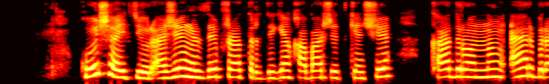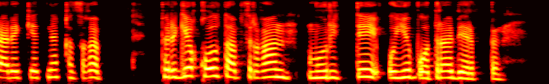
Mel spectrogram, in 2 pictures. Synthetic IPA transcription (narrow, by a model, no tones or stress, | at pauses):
qʰo̞jʃɑjt̪ewɾæʒe̞ŋɪzd̪e̞pʒɑt̪əɾd̪e̞ɡʲe̞ɴχɑbɑɾʒe̞t̪kʲe̞nʃe̞ | kʰad̪ro̞nːəɴæɾbɪɾæɾe̞kʲe̞t̪ɪne̞qʰəzəʁəp̚ː | ɪɾɡʲe̞qʰo̞lˠt̪ʰɑpsəɾʁɑnmuɾijt̪ːe̞jʊjəp̬wo̞t̪əɾɑbe̞ɾɪpːɪn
